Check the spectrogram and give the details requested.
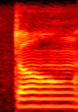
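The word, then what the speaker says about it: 东: Pronounce is dong, that means east.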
